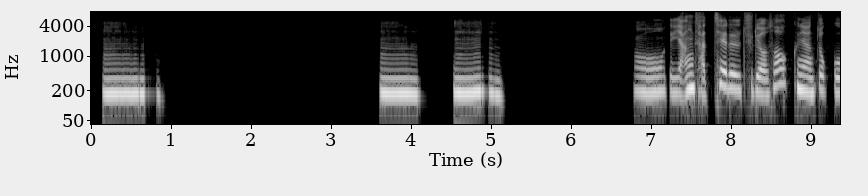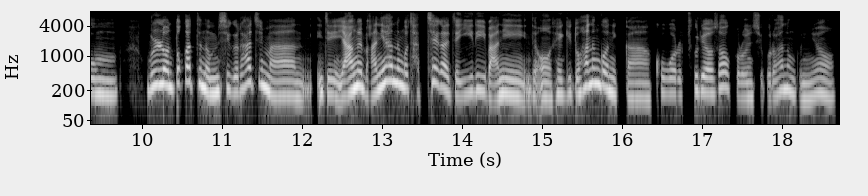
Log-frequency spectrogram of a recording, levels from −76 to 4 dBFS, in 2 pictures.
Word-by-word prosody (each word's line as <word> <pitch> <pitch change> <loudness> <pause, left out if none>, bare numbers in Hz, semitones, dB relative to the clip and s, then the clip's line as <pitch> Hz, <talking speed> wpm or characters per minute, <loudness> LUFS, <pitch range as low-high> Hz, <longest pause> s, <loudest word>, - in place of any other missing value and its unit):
음. 180 0 +2 2.9
음. 180 -1 +3 0.4
음음. 180 -1 +1 1.6
어어 190 0 -1
네. 185 -1 -5
양 200 +5 +4
자체를 220 +3 +1
줄여서 200 +9 -1
그냥 200 -5 +2
쪼끔 175 -4 -2 0.4
물론 255 +3 +5
똑같은 285 -1 +2
음식을 190 +1 +1
하지만 165 - 0
인제 170 -6 -2
양을 215 +9 +6
많이 240 +5 +4
하는 300 -3 +5
것 225 - 0
자체가 250 -1 -3
일이 190 +6 -4
많이 165 0 +1
인제 - - -6
어 150 0 -3
되기도 170 +3 -5
하는 255 +8 +4
거니까 145 - -2
고거를 175 -2 -7
줄여서 200 +3 -2
고런 145 -7 -7
식으로 150 +1 -12
하는군요. 170 -5 -3
180 Hz, 230 characters per minute, -16 LUFS, 170-215 Hz, 2.9 s, 양을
